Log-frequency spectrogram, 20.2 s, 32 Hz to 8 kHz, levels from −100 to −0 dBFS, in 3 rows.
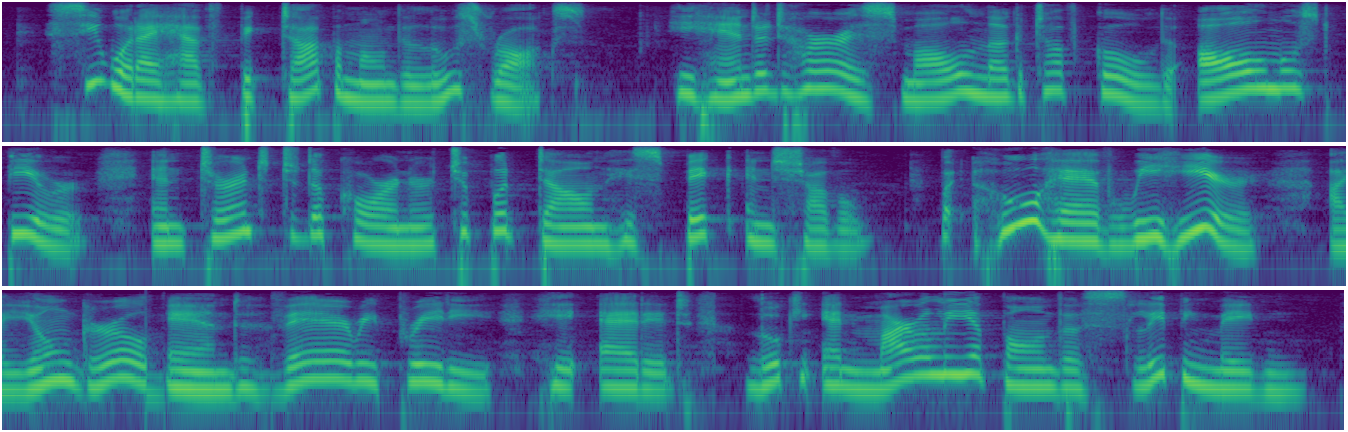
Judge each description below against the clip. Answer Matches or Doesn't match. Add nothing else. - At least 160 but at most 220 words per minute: Doesn't match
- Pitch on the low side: Doesn't match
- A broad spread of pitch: Matches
